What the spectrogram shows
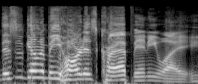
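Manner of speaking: loud yell swooping in pitch. Streamer fiddling with game settings, yelling. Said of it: "I'm sorry for yelling".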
